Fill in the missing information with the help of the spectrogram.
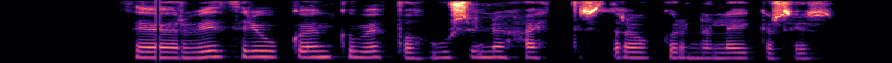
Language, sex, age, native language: Icelandic, female, 20-29, Icelandic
